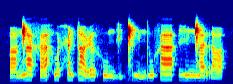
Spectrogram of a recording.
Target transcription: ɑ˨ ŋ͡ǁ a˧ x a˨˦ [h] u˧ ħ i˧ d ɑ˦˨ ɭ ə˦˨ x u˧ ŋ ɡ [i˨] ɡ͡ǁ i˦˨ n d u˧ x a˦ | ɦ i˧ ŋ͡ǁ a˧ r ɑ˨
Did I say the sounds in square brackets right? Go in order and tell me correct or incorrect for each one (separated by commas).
correct, correct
